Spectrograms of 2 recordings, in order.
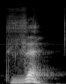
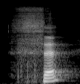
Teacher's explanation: you're going to feel a vibration of your vocal cords while you pronounce the letter the, or the sound the. In contrast, if you try to pronounce th, which is a voiceless sound, you will notice that there is no vibration whatsoever because it is a voiceless sound. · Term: voiced sound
